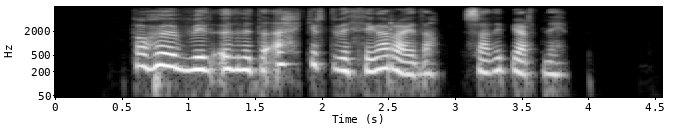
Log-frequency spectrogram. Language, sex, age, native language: Icelandic, female, 30-39, Icelandic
